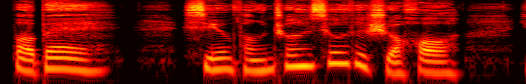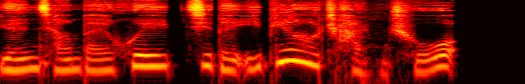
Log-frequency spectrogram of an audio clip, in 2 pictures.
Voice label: 妈妈角色

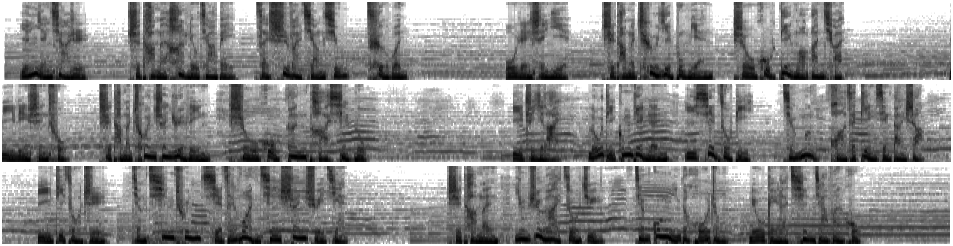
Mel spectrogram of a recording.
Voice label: 男 走心 劳模精神

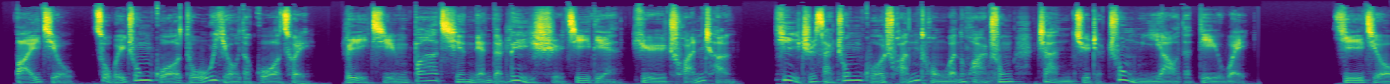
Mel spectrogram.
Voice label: 男, 专题; 贵州酒厂

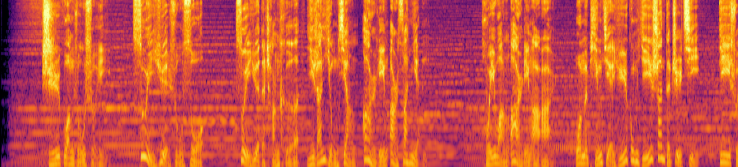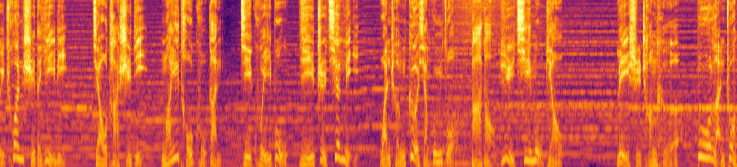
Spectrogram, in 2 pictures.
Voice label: 男 党政宣传 电网; 临川电网

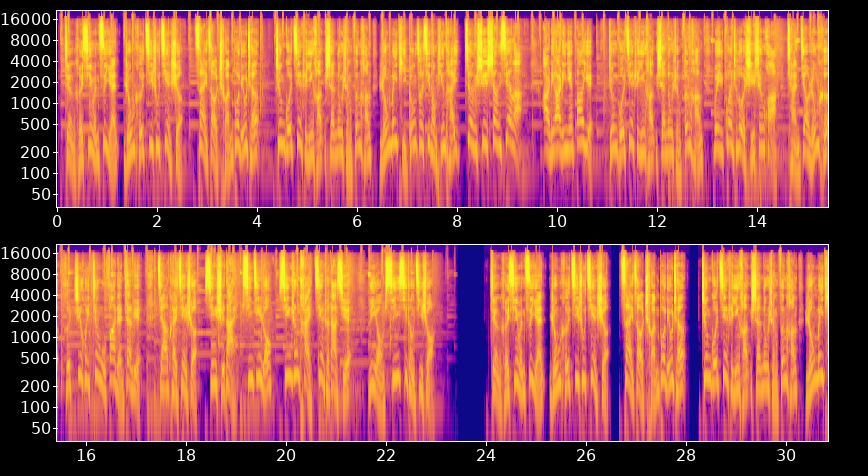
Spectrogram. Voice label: 男; 飞碟说; 融媒体平台

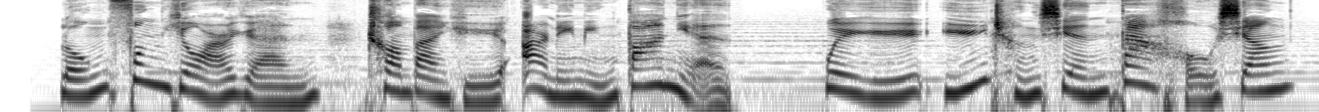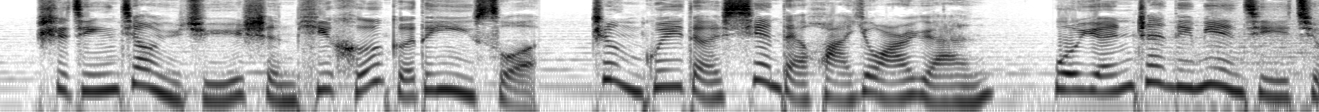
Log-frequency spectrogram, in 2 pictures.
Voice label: 女 专题 幼儿园

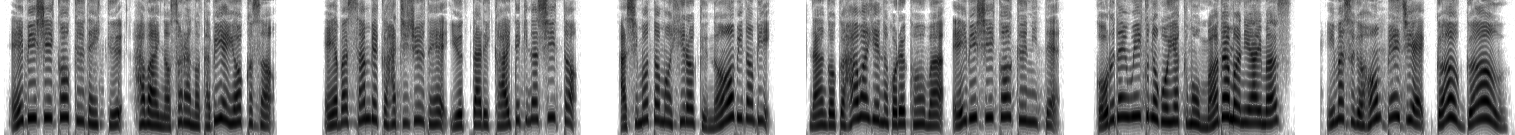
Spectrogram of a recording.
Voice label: 日语女 商业广告 Commercial

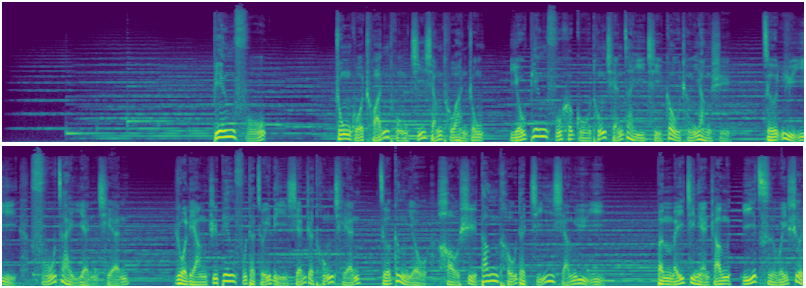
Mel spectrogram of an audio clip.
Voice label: 男 历史申遗类 文字解说

